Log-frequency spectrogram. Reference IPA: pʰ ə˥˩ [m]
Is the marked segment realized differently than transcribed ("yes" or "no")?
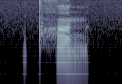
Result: yes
